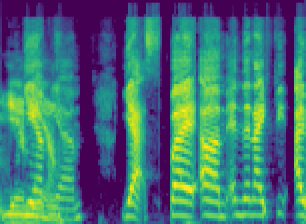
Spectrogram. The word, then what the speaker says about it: Yam: I know they say Jam. Yeah, where did Jam come from? But he said Yam out of his mouth in the tape. So I don't know how they got Jam.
